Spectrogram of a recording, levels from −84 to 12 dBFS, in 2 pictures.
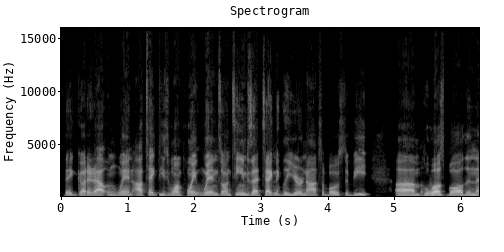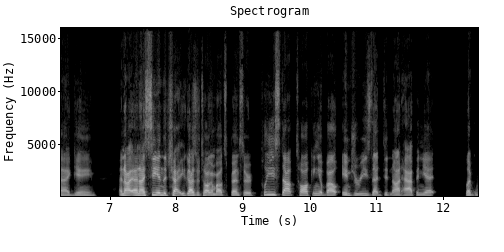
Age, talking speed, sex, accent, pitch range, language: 20-39, 250 wpm, male, American, 125-165 Hz, English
